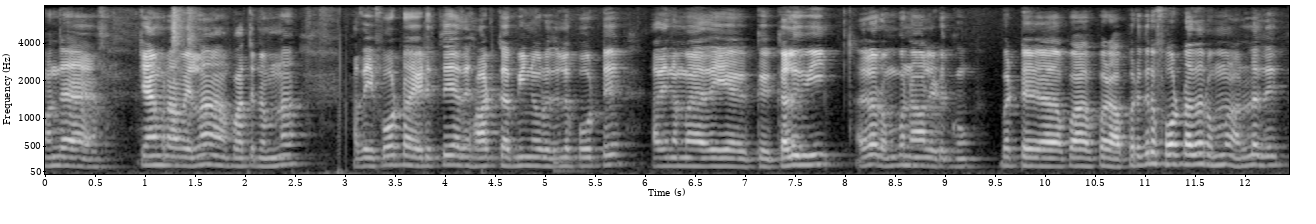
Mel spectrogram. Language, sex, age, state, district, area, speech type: Tamil, male, 18-30, Tamil Nadu, Tiruppur, rural, spontaneous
